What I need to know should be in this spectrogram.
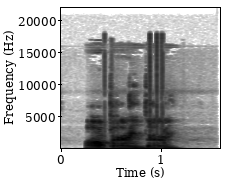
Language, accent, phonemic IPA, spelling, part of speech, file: French, Canada, /ɑ̃.pʁɛ̃.dʁe/, empreindrai, verb, LL-Q150 (fra)-empreindrai.wav
- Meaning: first-person singular simple future of empreindre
